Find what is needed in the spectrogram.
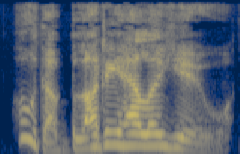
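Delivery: loud, indignant man's demand; a startled man barking at an intruder. A narrator's reading. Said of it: "Jake asked the intruder".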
